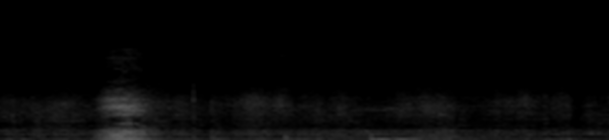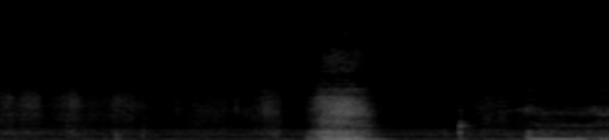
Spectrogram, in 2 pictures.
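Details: Cough during an asthma attack after COVID: two separate harsh, breathy coughs with quiet breathing between them.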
